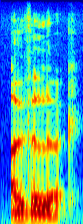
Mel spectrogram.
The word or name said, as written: overlock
